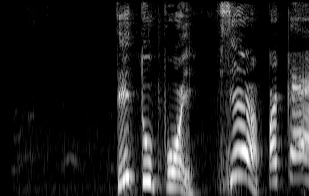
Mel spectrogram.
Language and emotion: Russian, positive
